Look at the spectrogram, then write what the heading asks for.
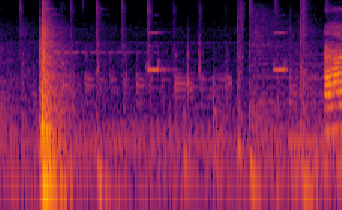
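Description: Microwave oven heating butter for an apple crisp topping, with a door clunk and hum, faint rattles, and a bright series of electronic beeps at the end, close and moderate in loudness.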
